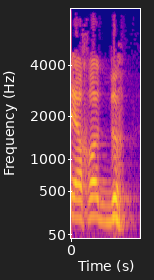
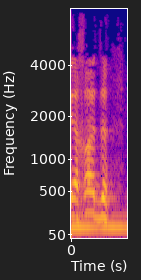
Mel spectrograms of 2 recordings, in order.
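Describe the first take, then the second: First: "echad" with the final d hit too hard, releasing into an extra "duh"; overemphasized dalid. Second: "echad" softly, with a clear but unforced final d; nicely pronounced dalid. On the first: Teacher warning students against overdoing the dalid, "echad" with an overemphasized final d. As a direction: overdo the last consonant of "echad", adding a little vowel after it. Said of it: "too much emphasis on the dalid".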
